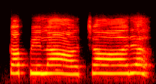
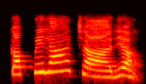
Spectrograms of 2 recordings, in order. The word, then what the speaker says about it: कपिलाचार्य: महर्षि कपिलाचार्य, कपि का पीरस्व, कपिलाचार्य, यहाँ पे भी सांस अंदर लेना है और पेट अंदर लेके सांस बाहर छोड़ना है।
